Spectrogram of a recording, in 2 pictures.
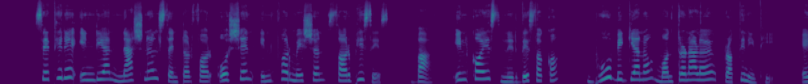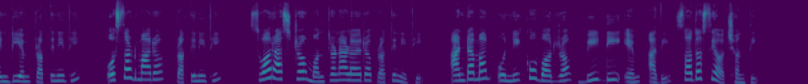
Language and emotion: Odia, neutral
